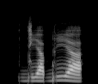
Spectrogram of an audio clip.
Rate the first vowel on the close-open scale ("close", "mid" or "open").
close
